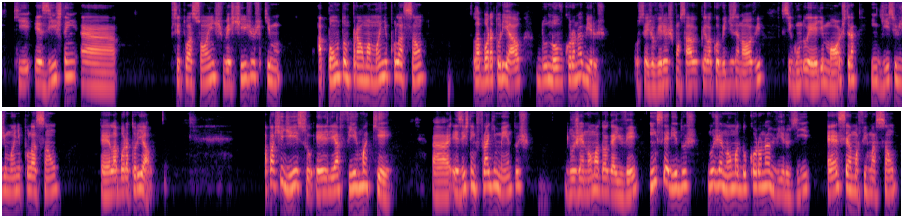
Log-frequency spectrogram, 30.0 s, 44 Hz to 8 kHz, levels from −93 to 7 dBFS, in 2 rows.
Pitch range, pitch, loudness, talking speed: 150-205 Hz, 175 Hz, -20 LUFS, 105 wpm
